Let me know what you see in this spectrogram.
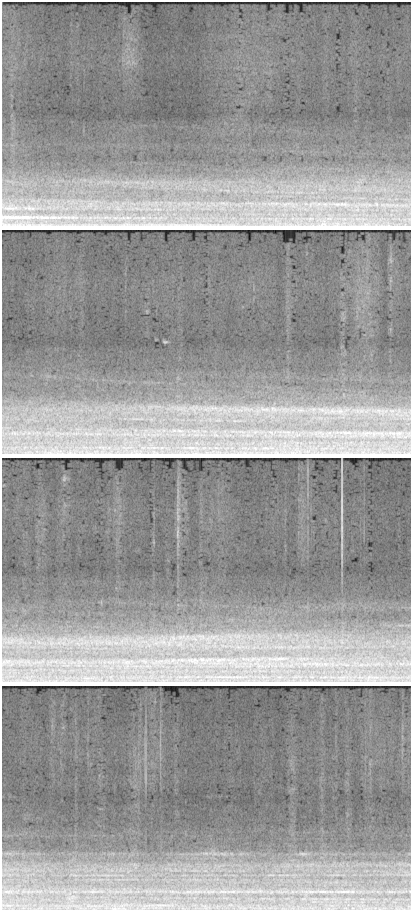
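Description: Airport Railroad electric commuter train running through a tunnel, heard from inside the car: a steady rumble of wheels on rail, with the traction motors' whine slowly falling in pitch as the train slows for an underground station. A low steady hum stops about two seconds in.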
